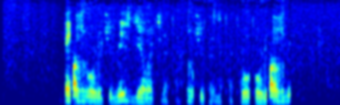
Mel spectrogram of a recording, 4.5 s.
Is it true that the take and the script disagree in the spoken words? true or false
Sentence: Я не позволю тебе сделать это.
true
